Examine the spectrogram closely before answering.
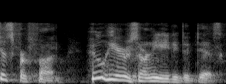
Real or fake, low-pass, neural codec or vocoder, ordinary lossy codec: fake; 7.2 kHz; codec, 16 kHz, 4 kbps, FreqCodec, smaller model; AAC, 48 kbps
